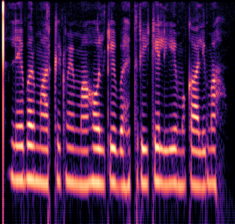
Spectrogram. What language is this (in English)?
Urdu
